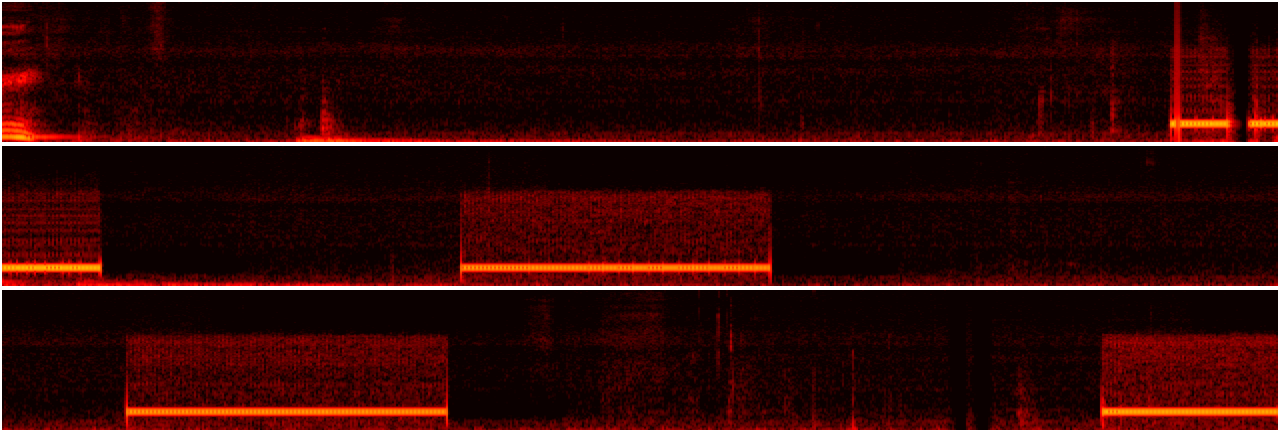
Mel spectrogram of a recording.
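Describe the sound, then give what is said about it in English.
Telephone call tones: brief dialing beeps followed by a steady ringback tone sounding in long, evenly spaced pulses, three of them, with the last cut short. “Let's give him a call.”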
